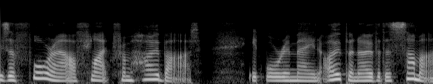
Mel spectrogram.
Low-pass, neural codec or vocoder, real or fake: 7.2 kHz; none; real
